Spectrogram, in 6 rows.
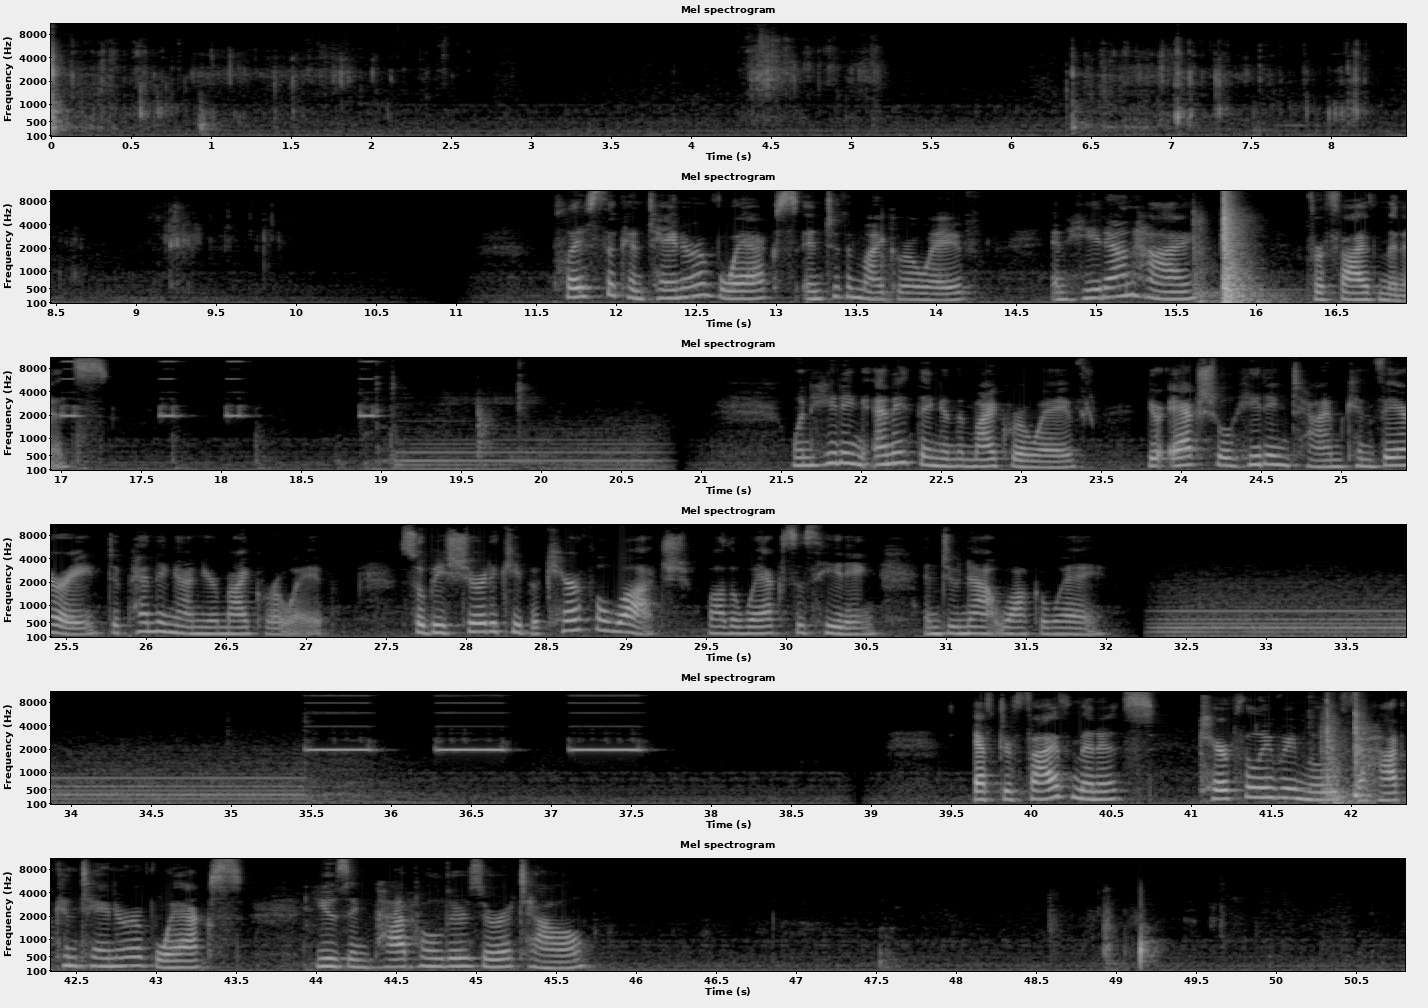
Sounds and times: Speech: 11.6 - 15.7, 16.4 - 17.3, 21.6 - 32.0, 39.6 - 45.8.

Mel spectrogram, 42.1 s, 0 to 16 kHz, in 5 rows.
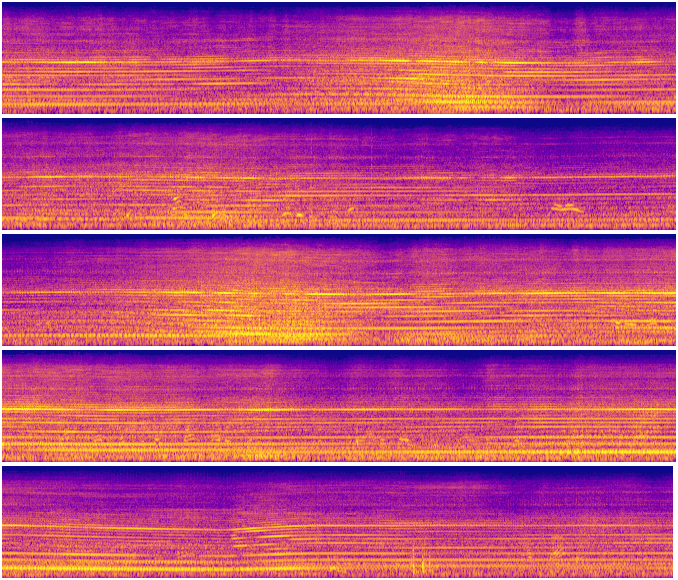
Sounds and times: Engine: 0.0 - 42.0
Vehicle: 0.0 - 42.0
Speech: 15.3 - 15.7, 29.6 - 30.6.

